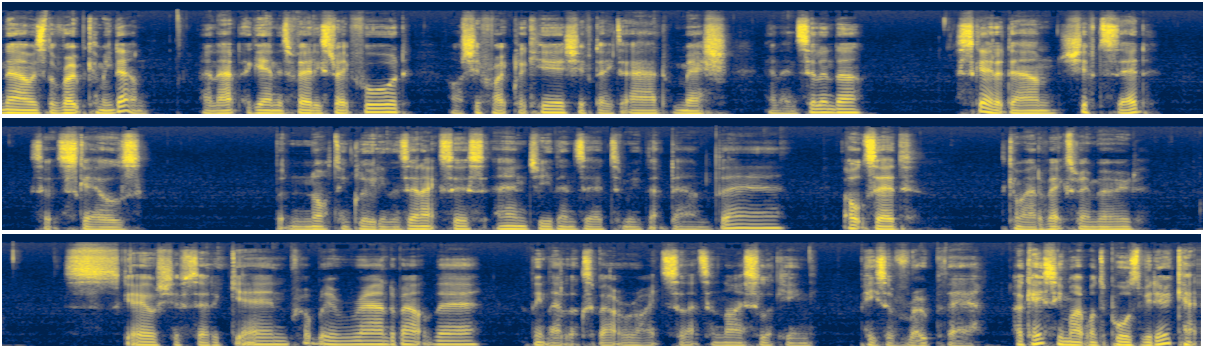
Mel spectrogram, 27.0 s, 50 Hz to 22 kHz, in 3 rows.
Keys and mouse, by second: 2.1 shift+right click, 3.9 shift+a, 7.1 s, 7.5 shift+z, 11.7-12.6 drag, 12.6 g, 12.9 z, 14.7 click, 15.2 alt+z, 17.6 s, 17.9 shift+z, 19.5 click.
